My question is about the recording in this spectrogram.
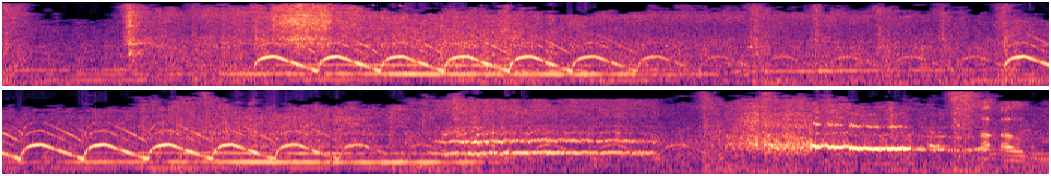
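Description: Cartoon police car siren sound effect: a fast rising-and-falling yelp, about four sweeps a second, in two spells over a steady engine hum. A short steady tone sounds about eight seconds in, followed by a falling glide near the end.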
